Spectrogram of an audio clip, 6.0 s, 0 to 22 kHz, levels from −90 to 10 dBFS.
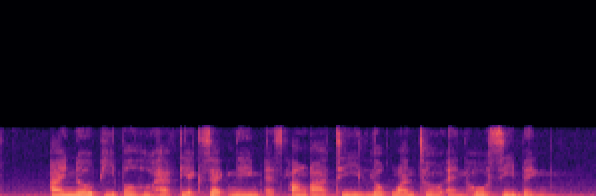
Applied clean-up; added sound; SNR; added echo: none; none; none; none.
